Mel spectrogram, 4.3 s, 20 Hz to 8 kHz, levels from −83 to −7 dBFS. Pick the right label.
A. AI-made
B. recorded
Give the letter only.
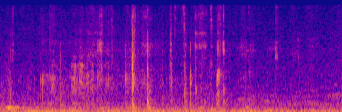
B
